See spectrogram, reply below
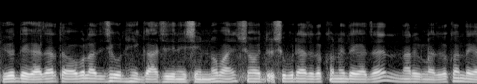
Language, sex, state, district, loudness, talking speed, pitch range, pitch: Chakma, male, Tripura, Unakoti, -12 LUFS, 265 wpm, 125-135 Hz, 130 Hz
